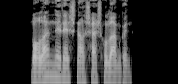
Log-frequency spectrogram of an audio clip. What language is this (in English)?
Mari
